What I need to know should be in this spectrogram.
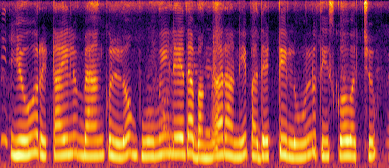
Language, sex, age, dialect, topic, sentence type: Telugu, female, 18-24, Utterandhra, banking, statement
